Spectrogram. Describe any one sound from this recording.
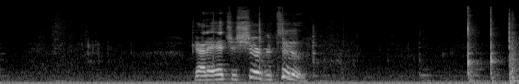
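A spoon stirs a thick stew in a metal pot.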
